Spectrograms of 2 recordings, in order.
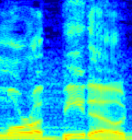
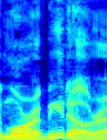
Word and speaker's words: Morabito: Her name is Angela Morabito. Did I say that right, Angela? – You nailed it. – Okay, good. I'm Italian. I mean, with Pagliarulo, I should be able to say Morabito, right?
